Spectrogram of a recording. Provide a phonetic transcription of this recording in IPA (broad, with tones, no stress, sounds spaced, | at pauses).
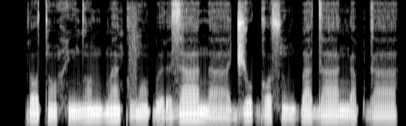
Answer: ɾ ɔ˧ t ɔ̃˨ h ĩ˨ d ɔ̃˧ n b ã˦ k v ɔ̃˧ ɓ ə˨ ɾ ə˧ z aː˦ n aː˨ d͡ʒ o˦ ɡ ɔ˦ s ũ˨ ɡ͡b a˧ d aː˧ ŋ a˧ p ɡ a˧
